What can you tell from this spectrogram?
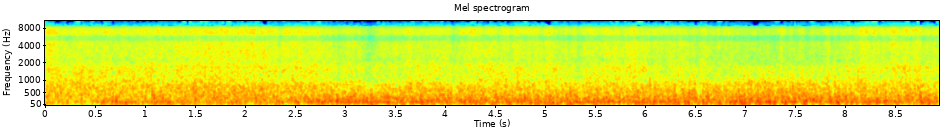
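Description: Loud, steady rushing and splashing of floodwater churned up beside a vehicle driving through a flooded street, mixed with wind buffeting the microphone.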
